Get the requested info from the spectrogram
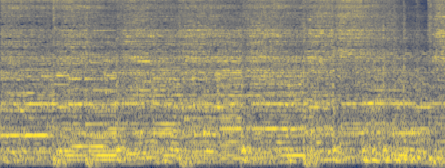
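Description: Live rock band playing an instrumental passage: electric guitars strumming over a drum kit, loud and steady.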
